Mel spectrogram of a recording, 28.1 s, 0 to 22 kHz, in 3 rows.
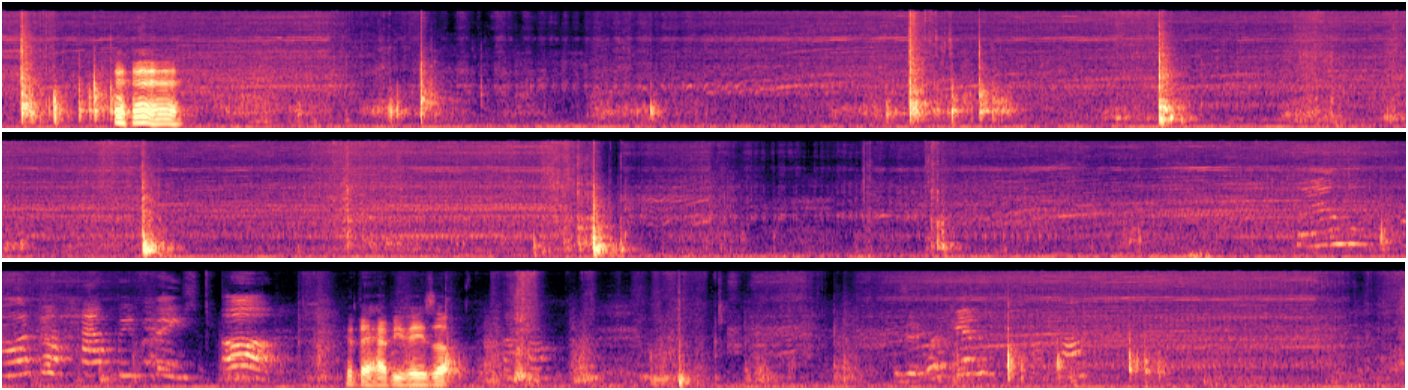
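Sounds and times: blade knocking on box: 0:00.0 - 0:00.9, 0:05.8 - 0:06.8, 0:07.6 - 0:08.0, 0:10.2 - 0:10.6, 0:25.3 - 0:26.6
small electric motors whirring: 0:00.0 - 0:28.0.

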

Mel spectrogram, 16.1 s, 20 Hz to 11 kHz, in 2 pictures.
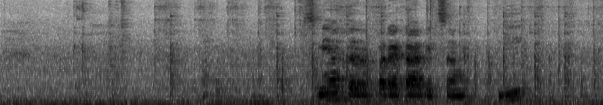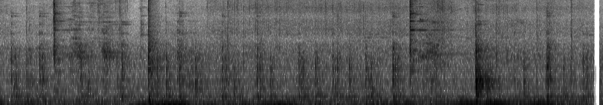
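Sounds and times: spatula scraping iron pan: 0:02.0 - 0:16.0
flatbread sizzling in ghee: 0:10.3 - 0:16.0.

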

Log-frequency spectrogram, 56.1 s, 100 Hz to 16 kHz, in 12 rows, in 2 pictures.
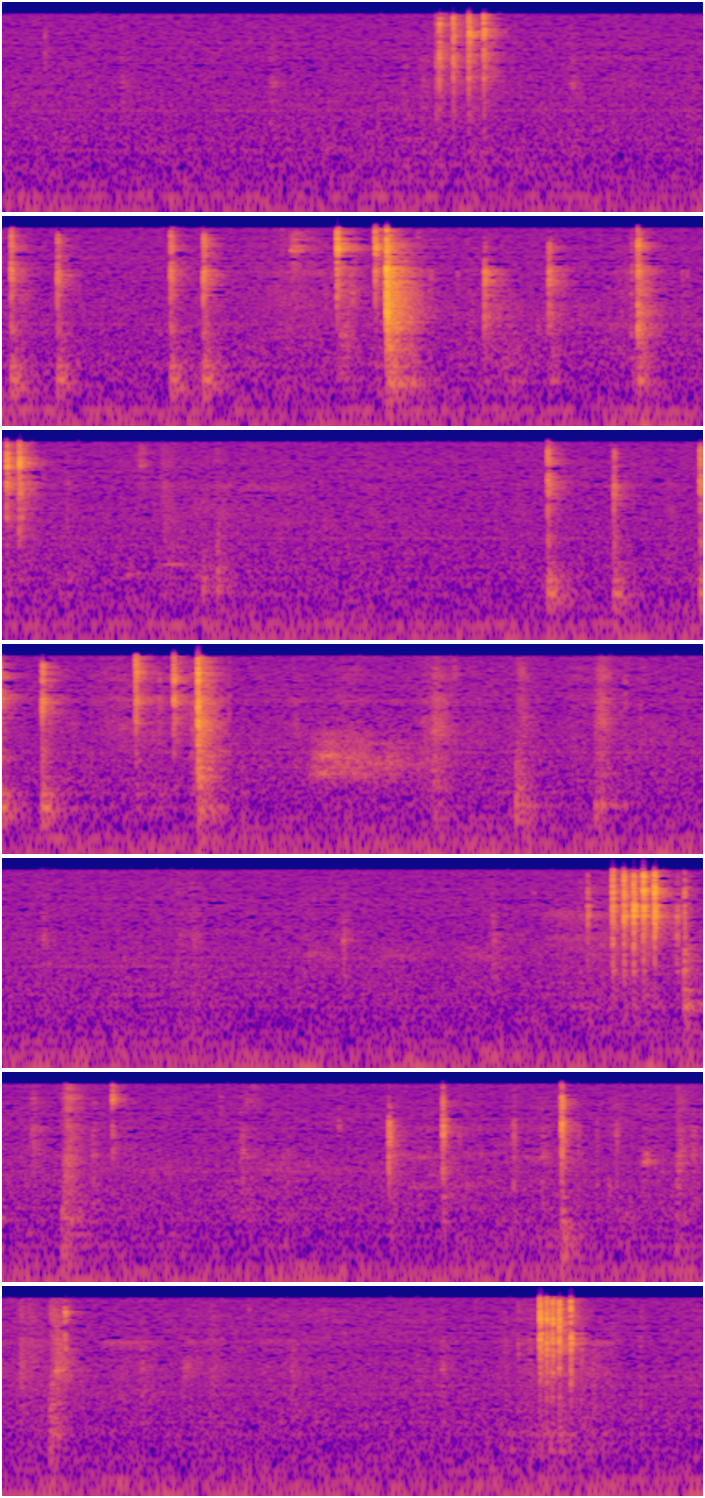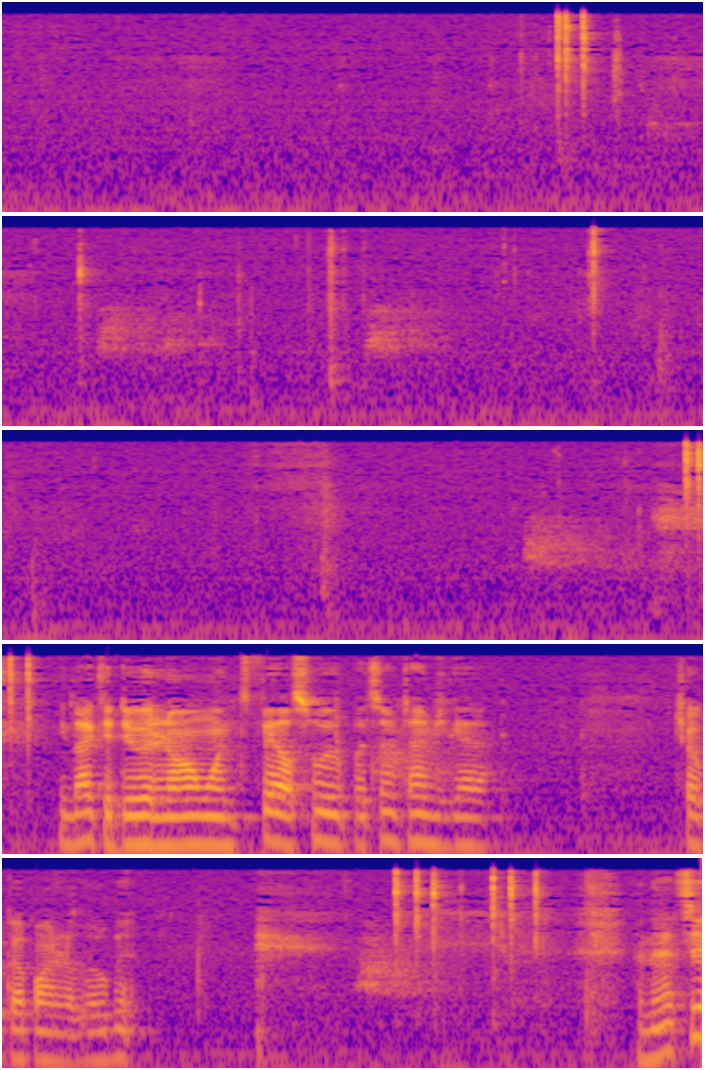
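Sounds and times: torque wrench clicking: 0:02.9 - 0:03.4, 0:22.6 - 0:23.4, 0:31.5 - 0:32.0, 0:36.2 - 0:36.8, 0:46.6 - 0:47.0, 0:54.0 - 0:55.1
torque wrench ratcheting clicks: 0:22.6 - 0:23.3, 0:31.6 - 0:31.9, 0:36.4 - 0:36.7, 0:46.6 - 0:47.0.

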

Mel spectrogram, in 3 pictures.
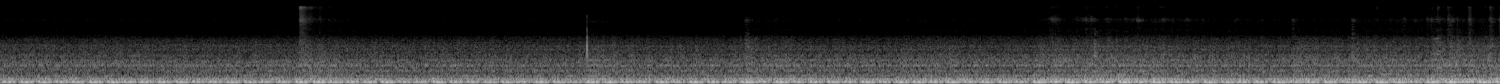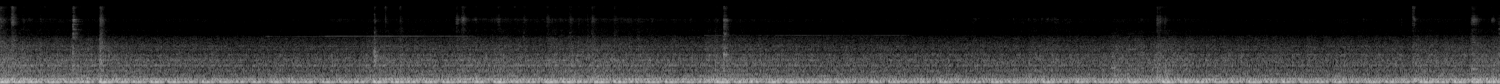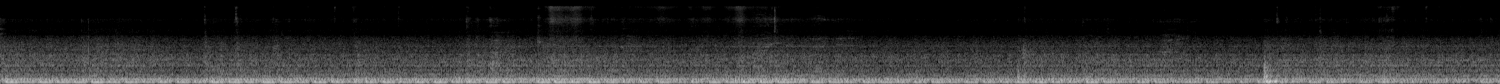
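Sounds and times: boat engine droning: 0:21.5 - 0:45.0.

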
